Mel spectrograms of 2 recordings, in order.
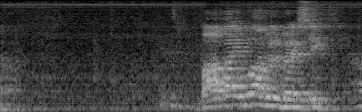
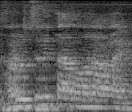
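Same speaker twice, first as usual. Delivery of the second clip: ordinary talk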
